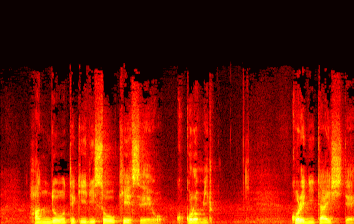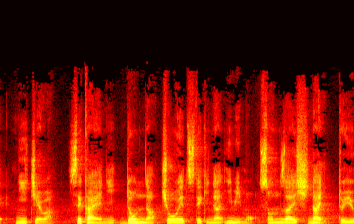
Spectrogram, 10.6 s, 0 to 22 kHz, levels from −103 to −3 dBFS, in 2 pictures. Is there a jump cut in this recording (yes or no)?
no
